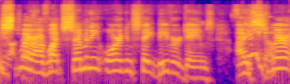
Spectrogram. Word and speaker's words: Oregon: It's not pronounced Oregon. It's Oregon. Oregon. Like playing a piano. Organ.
